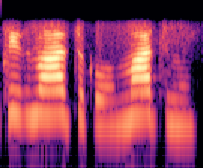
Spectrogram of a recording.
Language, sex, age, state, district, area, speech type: Hindi, female, 18-30, Uttar Pradesh, Jaunpur, rural, conversation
